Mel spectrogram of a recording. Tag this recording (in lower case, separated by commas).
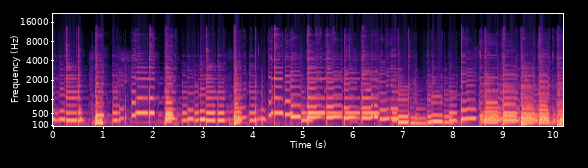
music, jazz, plucked string instrument, musical instrument, electric guitar, guitar, strum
